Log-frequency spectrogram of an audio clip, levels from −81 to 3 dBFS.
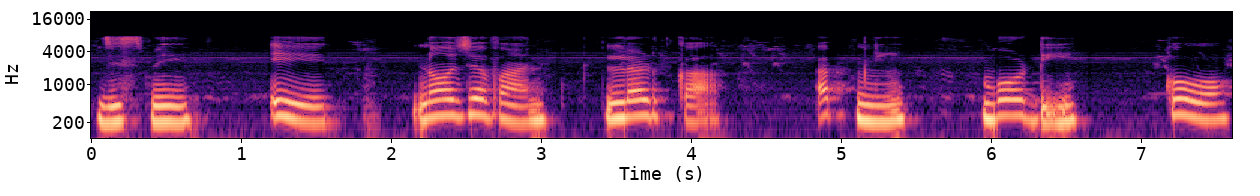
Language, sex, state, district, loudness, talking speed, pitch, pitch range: Hindi, female, Rajasthan, Bikaner, -13 LUFS, 65 wpm, 225 Hz, 205-260 Hz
